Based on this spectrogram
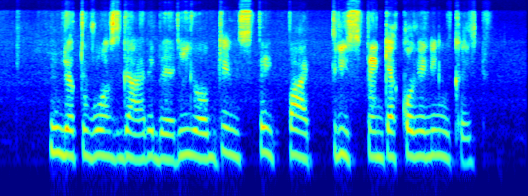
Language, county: Lithuanian, Alytus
